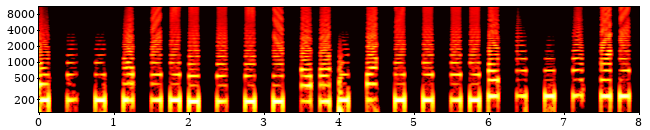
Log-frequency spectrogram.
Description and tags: MS Gate low
Synthie loop constructed with Korg MS 2000
2000, key, keyboard, korg, loop, ms, sample, sequence, synth, synthie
